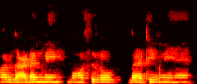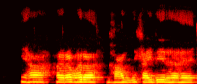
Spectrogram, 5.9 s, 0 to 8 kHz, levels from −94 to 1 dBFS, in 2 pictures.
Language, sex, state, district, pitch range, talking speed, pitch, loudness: Hindi, female, Chhattisgarh, Balrampur, 205-220 Hz, 170 wpm, 215 Hz, -24 LUFS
